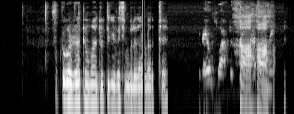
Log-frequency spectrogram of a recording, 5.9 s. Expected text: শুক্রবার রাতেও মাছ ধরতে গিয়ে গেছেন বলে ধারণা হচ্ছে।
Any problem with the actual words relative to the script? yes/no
no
